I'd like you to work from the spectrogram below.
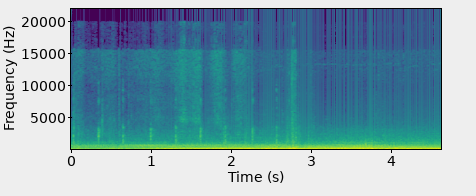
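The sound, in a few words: BMW 335d car accelerating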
